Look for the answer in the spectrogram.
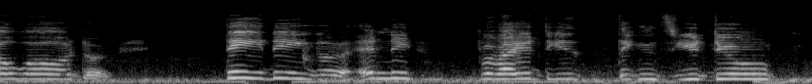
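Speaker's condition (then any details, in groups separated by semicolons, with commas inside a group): Cerebral palsy; able to speak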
